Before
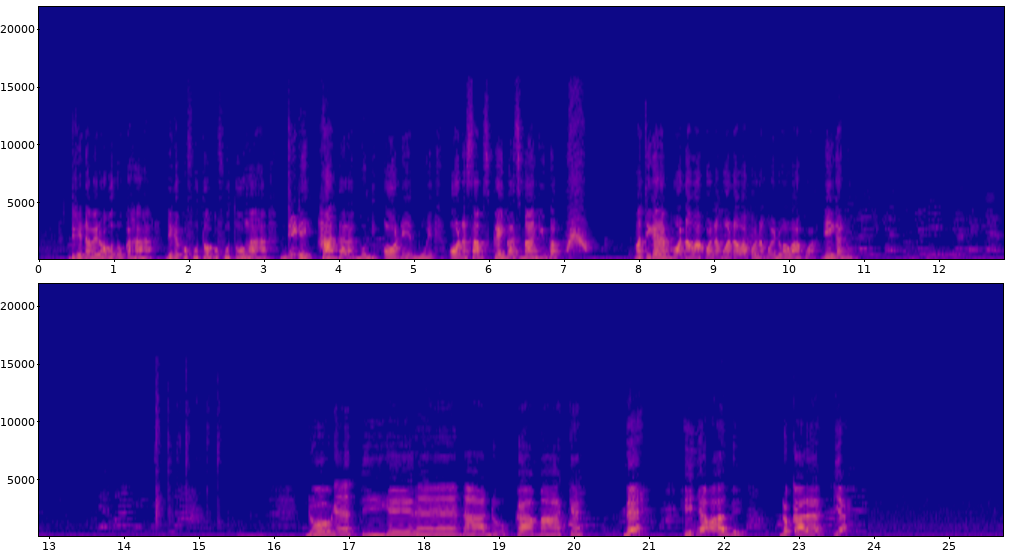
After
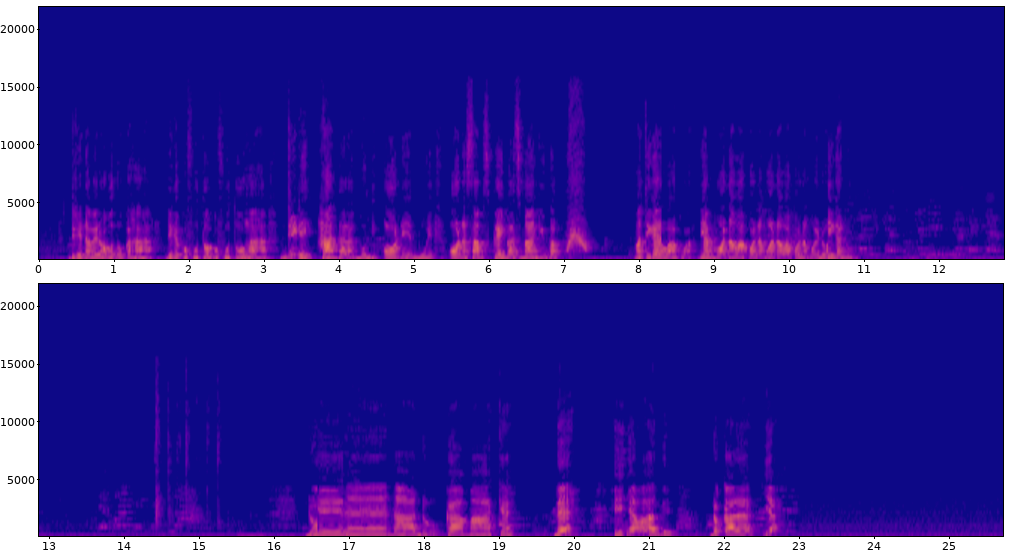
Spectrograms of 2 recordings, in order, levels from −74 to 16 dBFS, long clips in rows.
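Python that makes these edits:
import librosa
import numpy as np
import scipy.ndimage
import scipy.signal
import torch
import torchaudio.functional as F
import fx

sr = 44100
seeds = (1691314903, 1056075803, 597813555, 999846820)

y = fx.edit(x, sr, fx.move(start_s=9.93, length_s=0.58, to_s=8.28),
    fx.cut(start_s=16.57, length_s=0.93), tone=tone)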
